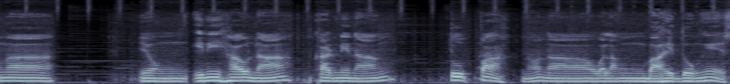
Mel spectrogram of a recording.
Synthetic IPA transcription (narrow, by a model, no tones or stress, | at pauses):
ŋa | jʊŋʔɪniːɦawnɐkaɾnɛnaŋ | t̪uːpanonɐwɐlaŋbaːɦɪd̪uːŋɪs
